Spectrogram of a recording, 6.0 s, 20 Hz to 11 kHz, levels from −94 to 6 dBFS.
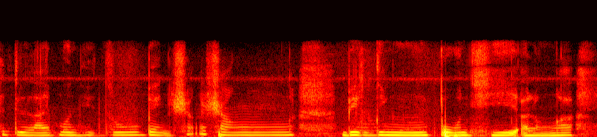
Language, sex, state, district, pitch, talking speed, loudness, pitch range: Mizo, female, Mizoram, Aizawl, 210 Hz, 140 wpm, -26 LUFS, 205-220 Hz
